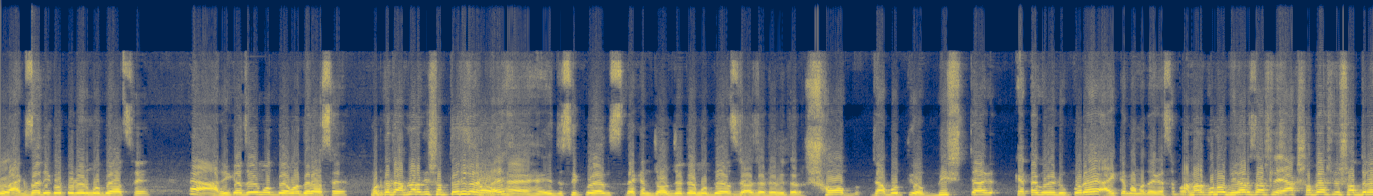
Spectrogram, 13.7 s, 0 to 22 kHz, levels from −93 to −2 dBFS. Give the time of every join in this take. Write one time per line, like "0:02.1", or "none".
none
